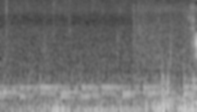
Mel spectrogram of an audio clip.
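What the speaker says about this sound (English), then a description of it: "It is windy." Wind blows steadily through a snowy forest park, with a low rumbling gust and faint rustling, and no voices.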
